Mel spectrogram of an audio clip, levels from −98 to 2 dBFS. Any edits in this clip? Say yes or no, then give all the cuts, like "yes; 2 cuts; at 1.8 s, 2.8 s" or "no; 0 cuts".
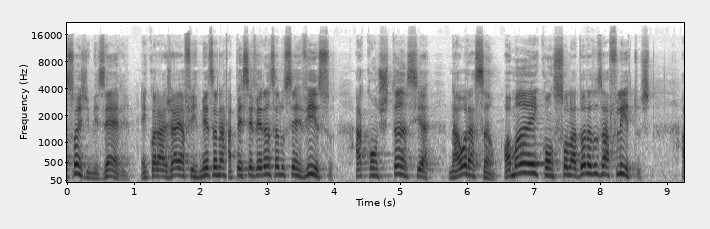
yes; 3 cuts; at 1.0 s, 2.4 s, 6.5 s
